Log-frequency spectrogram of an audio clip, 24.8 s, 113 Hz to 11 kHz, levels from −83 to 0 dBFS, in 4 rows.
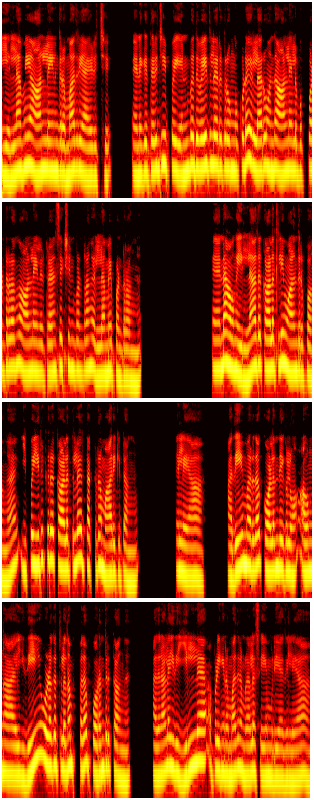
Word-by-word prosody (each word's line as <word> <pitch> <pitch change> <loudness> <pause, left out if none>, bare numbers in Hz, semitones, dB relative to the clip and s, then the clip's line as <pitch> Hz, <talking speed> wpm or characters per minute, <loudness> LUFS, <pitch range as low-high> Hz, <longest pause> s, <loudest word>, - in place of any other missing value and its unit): எல்லாமே 210 +5 +2 0.2
ஆன்லைங்குற 210 -1 +2
மாரி 215 +1 +1
ஆயிடுச்சு. 185 0 -4 0.6
எனக்கு 195 +1 0
தெரிஞ்சு 220 +3 0
இப்ப 220 +1 -6 0.2
80 225 +3 +2
வயதில 240 +1 +3
இருக்கிறவங்க 220 -2 -1
கூட 235 +3 +1
எல்லாரும் 225 +1 +2
வந்து 215 +1 +1
ஆன்லைன்ல 210 +1 0
புக் 195 +3 -15
பண்றாங்க, 225 +2 -1
ஆன்லைன்ல 205 -1 -1
ட்ரான்சாக்ஷன் 215 +2 -2
பண்றாங்க, 215 +2 -3
எல்லாமே 190 +2 0
பண்றாங்க. 175 -3 -2 1.6
ஏன்னா, 225 +4 +3
அவுங்க 220 -2 +3
இல்லாத 210 +7 +2
காலத்திலேயும் 225 +2 +2
வாழ்ந்திருப்பாங்க. 195 -4 0 0.3
இப்ப 210 +5 -4
இருக்கிற 275 +1 0
காலத்தில 225 +3 +2
டக்குனு 230 +2 -2
மாறிக்கிட்டாங்க, 195 -3 -2 0.9
இல்லயா? 190 -3 +1 0.7
அதேமாரி 225 +5 +3
தான் 245 0 0
குழந்தைகளும். 210 -1 +1
அவுங்க 205 0 +1 0.4
இதே 195 +7 +2 0.2
உலகத்தில 235 -4 +1
தான் 245 0 +2
இப்ப 230 -2 -6
தான் 245 -2 -2
பொறந்துருக்காங்க. 200 -3 -1 0.6
அதனால 195 +3 0
இது 205 - 0 0.2
இல்ல 235 +5 +2 0.3
அப்படிங்கிற 205 -2 -1
மாரி 205 +3 0
நம்மளால 190 0 -1
செய்ய 185 -1 -2
முடியாது 180 -1 -2
இல்லயா? 175 +2 -2
210 Hz, 125 wpm, -23 LUFS, 195-225 Hz, 1.6 s, வயதில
